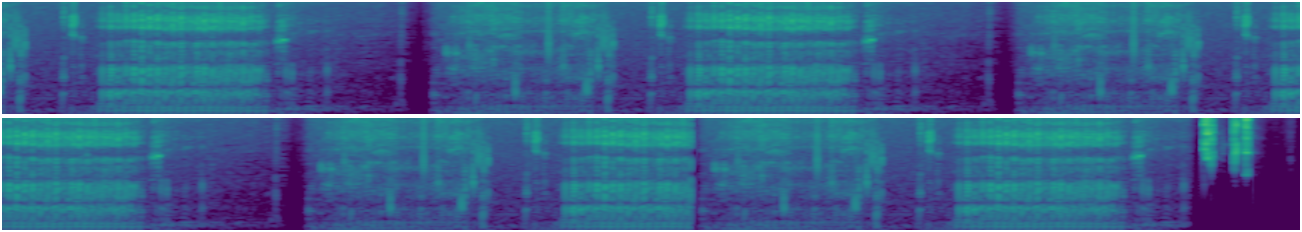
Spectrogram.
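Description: Sound effect of a sleeping lion snoring: a low rumbling breath, in then out, repeating about every three seconds.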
